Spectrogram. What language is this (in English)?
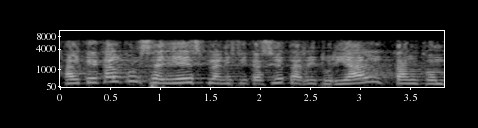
Catalan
